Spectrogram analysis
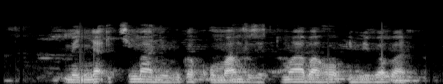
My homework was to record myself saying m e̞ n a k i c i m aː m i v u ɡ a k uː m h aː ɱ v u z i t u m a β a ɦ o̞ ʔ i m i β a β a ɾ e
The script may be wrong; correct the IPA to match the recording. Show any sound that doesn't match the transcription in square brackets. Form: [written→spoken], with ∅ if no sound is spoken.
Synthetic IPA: m e̞ [n→ɲ] a [k→ʔ] i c i m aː [m→n] i v u ɡ a k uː m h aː ɱ v u z i t u m a β a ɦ o̞ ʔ i m i β a β a ɾ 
